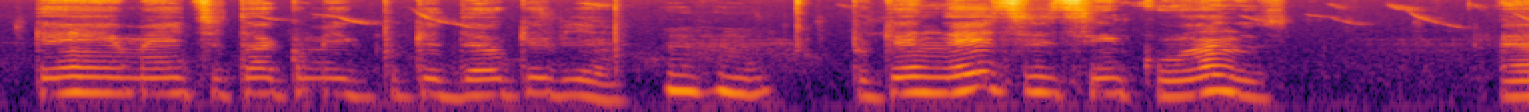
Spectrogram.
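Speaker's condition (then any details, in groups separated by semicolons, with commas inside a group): Amyotrophic lateral sclerosis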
